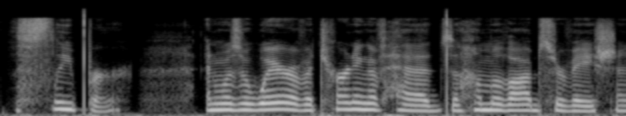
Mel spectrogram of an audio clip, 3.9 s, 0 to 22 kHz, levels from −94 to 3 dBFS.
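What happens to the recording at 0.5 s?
Right at 0.53 s there's a file header played as audio: a sharp, loud snap lasting about a millisecond. It sounds like a WAV piece was spliced in with its header still attached, so those few dozen header bytes get read as samples and burst out over the speech.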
